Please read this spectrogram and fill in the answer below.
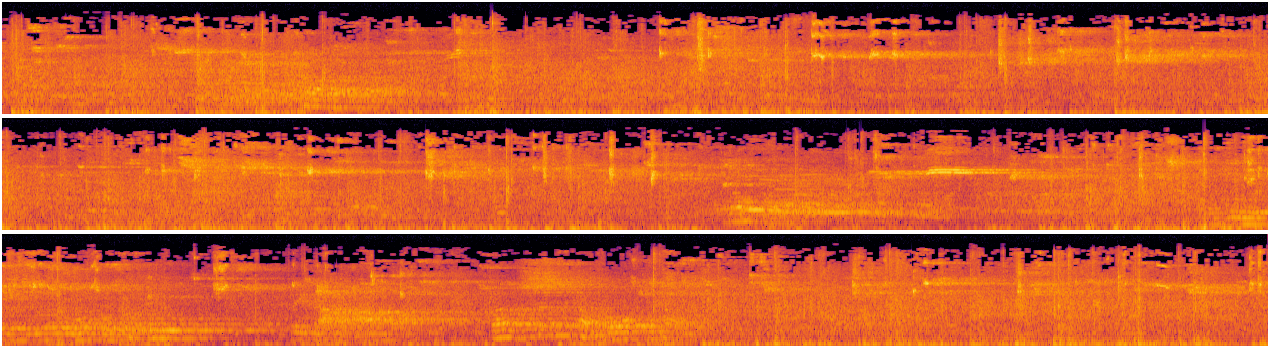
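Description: A basketball bouncing on a hardwood gym court, with people's voices in the hall, most plainly through the second half.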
